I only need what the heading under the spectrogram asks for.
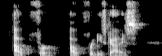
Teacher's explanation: For is pronounced fur because it's not stressed.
